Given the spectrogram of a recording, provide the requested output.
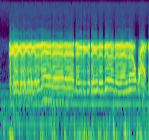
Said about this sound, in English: This is going to be a loud one. It's obnoxious and loud, is it? This is the Thrash Rock alarm clock.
